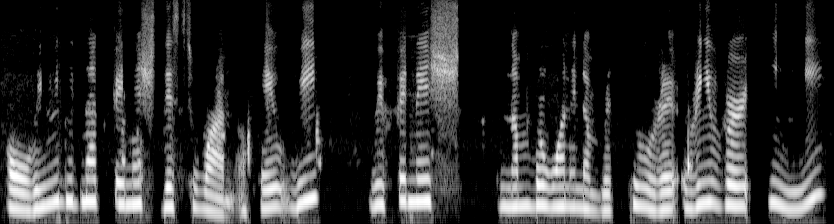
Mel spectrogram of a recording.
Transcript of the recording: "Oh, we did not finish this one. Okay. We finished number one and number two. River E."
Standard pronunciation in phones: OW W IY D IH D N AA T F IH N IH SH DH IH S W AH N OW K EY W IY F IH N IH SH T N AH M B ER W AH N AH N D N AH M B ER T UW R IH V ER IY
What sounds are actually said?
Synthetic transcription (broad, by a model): OW W IY D IH D N AA T F IH N IH SH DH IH S W AH N OW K EY W IY F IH N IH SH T N AH M B ER W AH N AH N N AH M B ER T UW R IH V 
